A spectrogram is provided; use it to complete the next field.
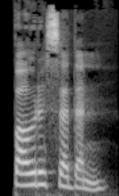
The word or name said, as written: पौरसदन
